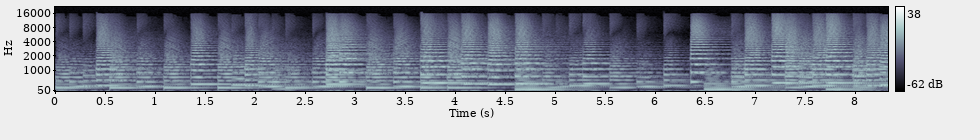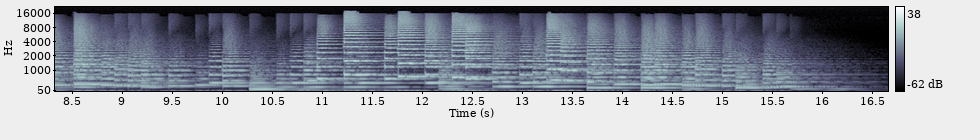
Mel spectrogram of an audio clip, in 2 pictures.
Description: Synth Brass; KORG OASYS; oasys assault

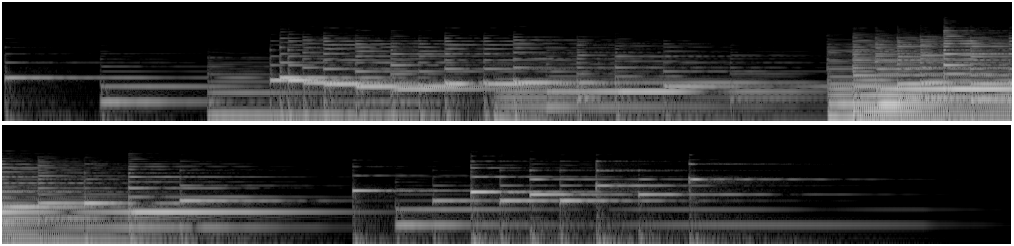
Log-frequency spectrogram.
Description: piano; sample assault

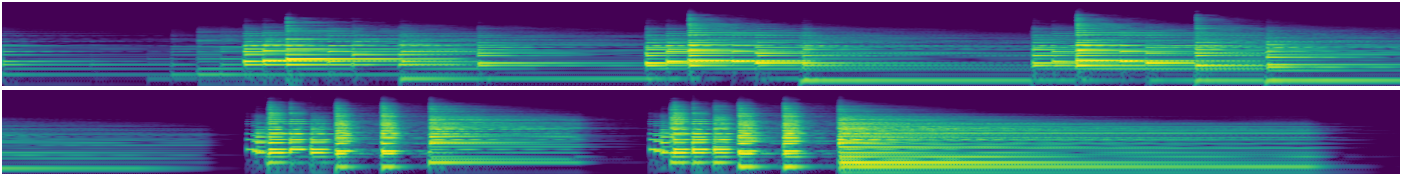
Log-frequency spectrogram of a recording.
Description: Dual Layer Piano; KORG OASYS; oasys assault

